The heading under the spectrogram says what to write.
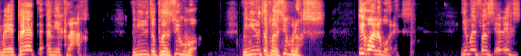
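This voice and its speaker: A man's voice: high voice, pushed and bright, no echo. A Cape Verdean man speaking in an emotional monologue to viewers, repeating and circling back to his phrases. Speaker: speaker sharing personal family story.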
